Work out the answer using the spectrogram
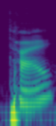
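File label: "tai", Mandarin Chinese pinyin, second tone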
